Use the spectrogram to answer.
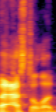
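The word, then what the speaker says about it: Bastila: Bastel. Bastela. Not, you know, I actually never had a problem saying Basso's name wrong.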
